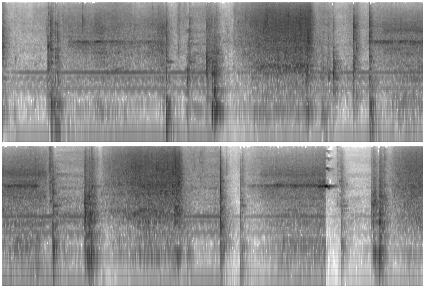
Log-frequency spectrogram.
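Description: Hand-held tube suction pump drawing the water out of a toilet bowl and emptying it into a bucket, stroke after stroke: a rush of water lasting a second or two every few seconds, with sharp knocks of the pump between strokes.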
